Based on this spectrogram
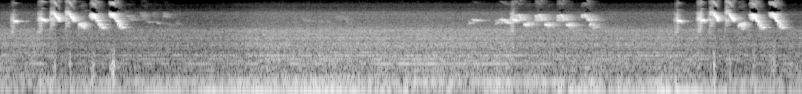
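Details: Double-collared seedeater sings three separate phrases of rapid, high, repeated whistled and chipped notes, with pauses between them, over a quiet low background hum.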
